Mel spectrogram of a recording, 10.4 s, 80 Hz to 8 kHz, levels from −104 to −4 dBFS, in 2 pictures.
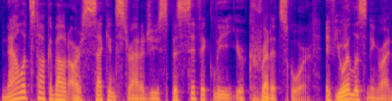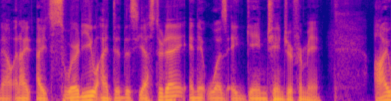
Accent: American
